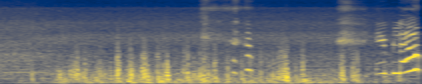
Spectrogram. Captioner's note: fan blowing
